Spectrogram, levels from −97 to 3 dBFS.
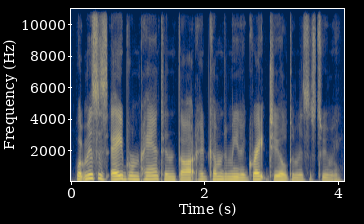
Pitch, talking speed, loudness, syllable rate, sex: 180 Hz, 220 wpm, -18 LUFS, 4.6 syllables/s, female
